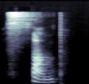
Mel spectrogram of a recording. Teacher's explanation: And there's a lot of tongue between your teeth. There's air in it. There's a certain amount of pressure, but no sound. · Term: unvoiced th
